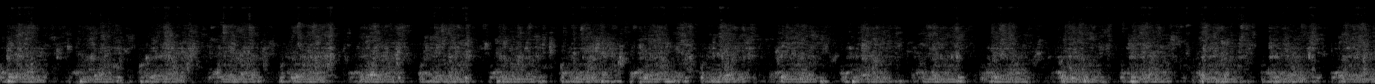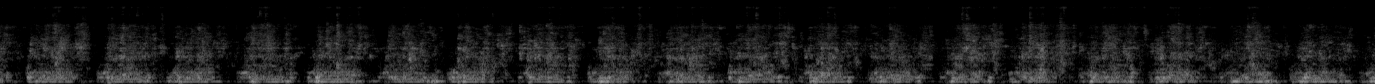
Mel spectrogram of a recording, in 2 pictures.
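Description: A top-load washing machine's motor hums.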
